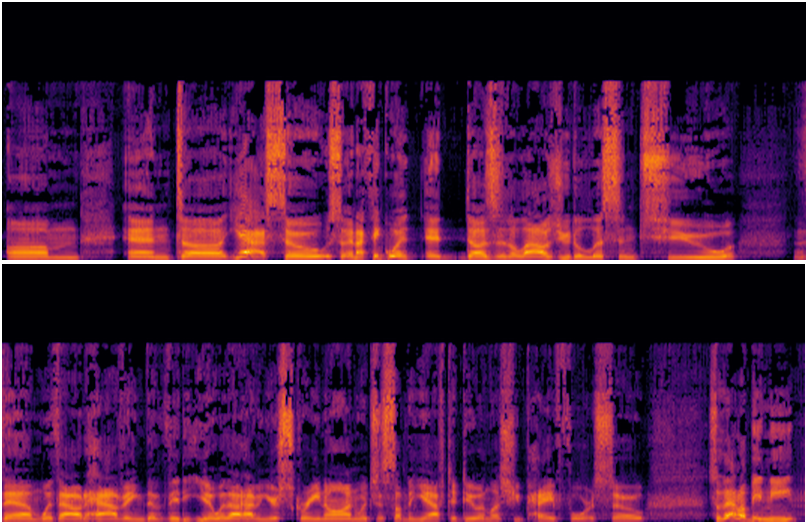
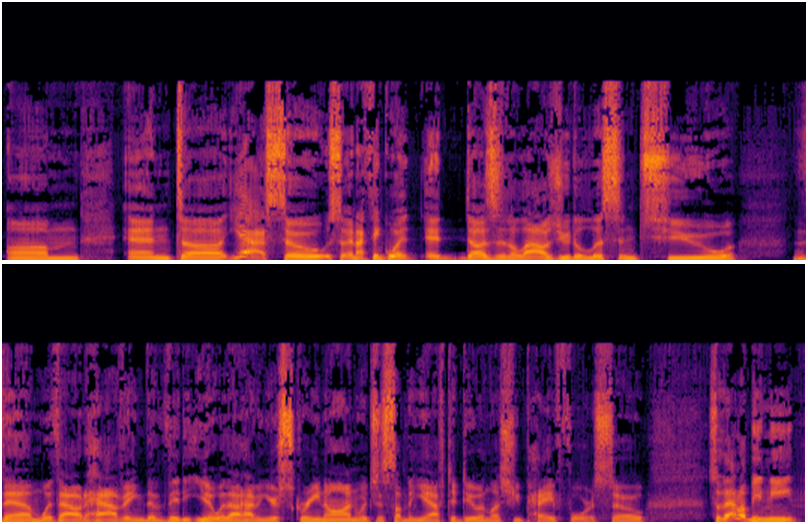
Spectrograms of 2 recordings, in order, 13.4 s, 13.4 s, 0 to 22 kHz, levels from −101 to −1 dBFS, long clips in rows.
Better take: second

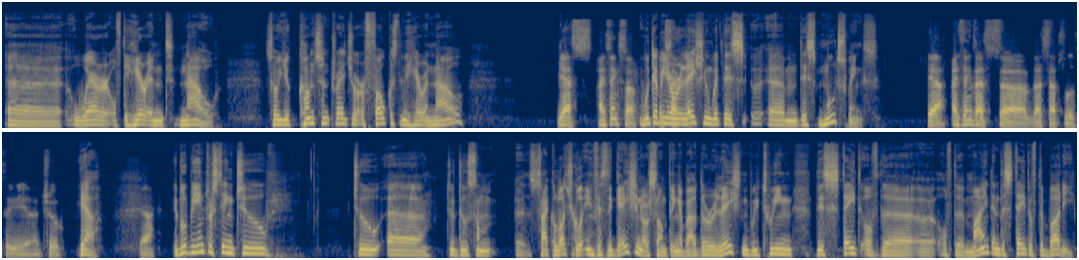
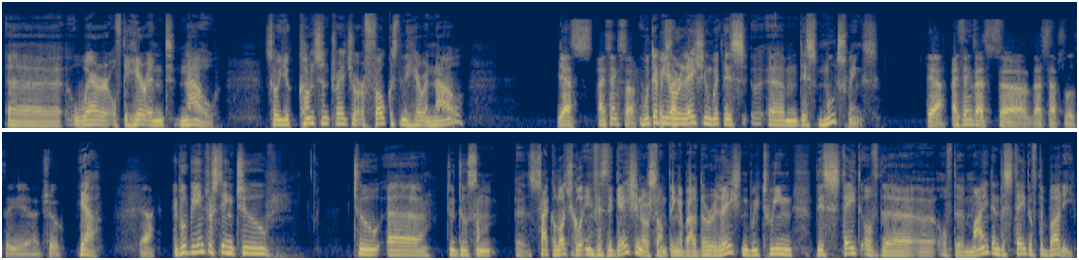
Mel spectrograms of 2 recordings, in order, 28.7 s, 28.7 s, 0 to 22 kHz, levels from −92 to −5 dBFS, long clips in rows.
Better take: first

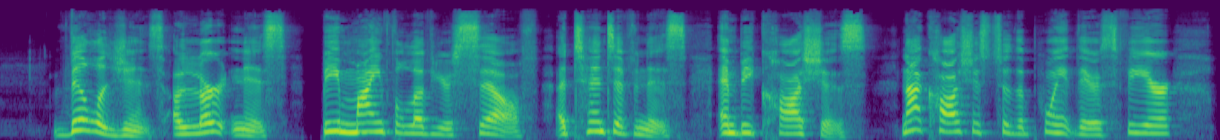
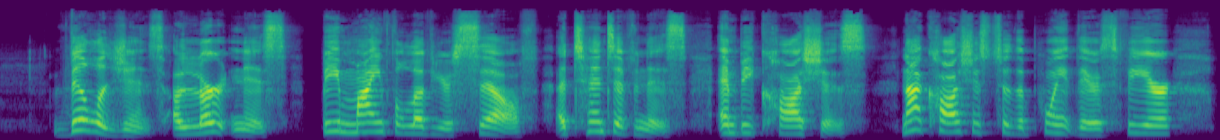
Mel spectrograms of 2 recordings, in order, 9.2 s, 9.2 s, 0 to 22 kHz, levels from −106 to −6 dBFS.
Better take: first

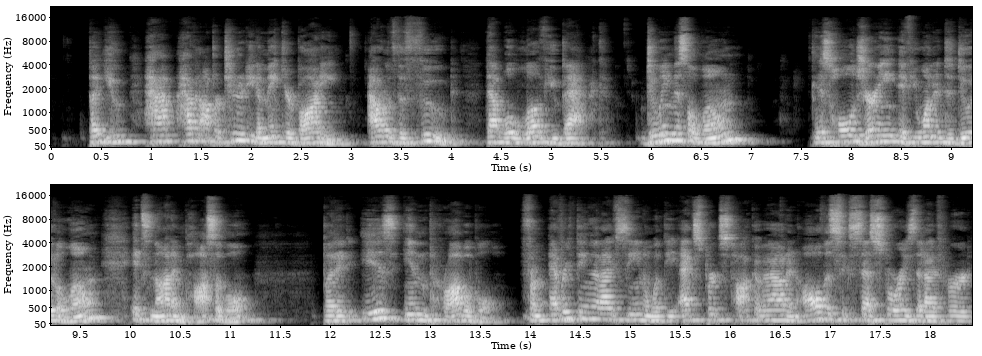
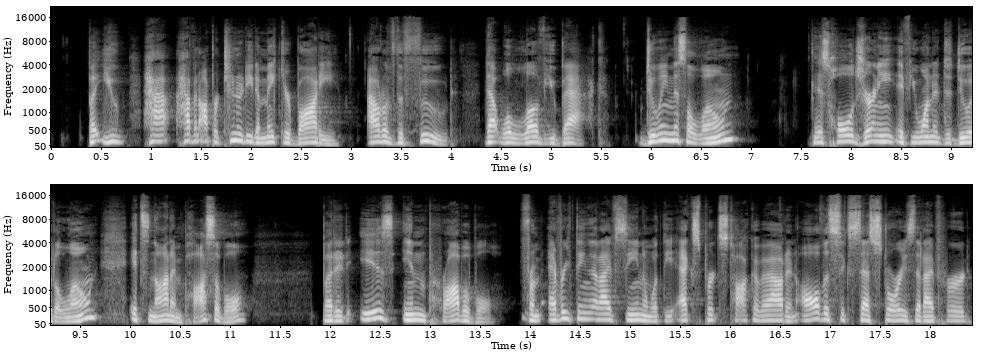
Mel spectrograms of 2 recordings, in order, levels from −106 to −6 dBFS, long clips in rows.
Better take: second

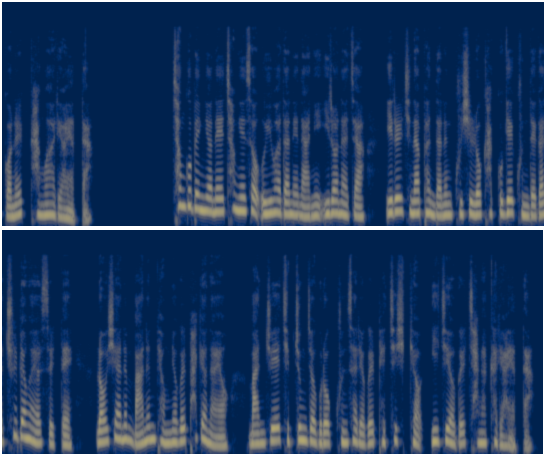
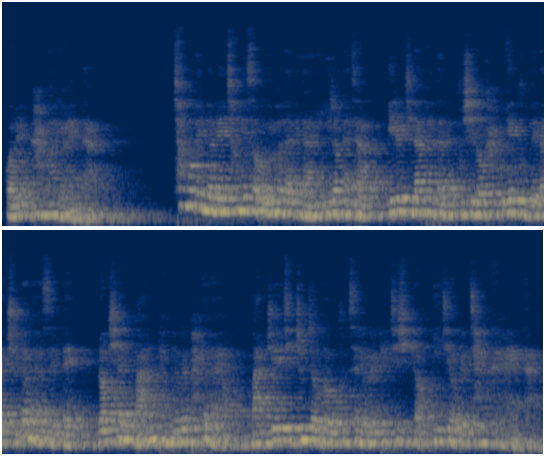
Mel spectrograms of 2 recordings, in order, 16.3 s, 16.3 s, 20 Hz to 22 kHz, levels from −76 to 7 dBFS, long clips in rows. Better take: first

